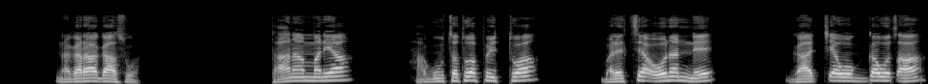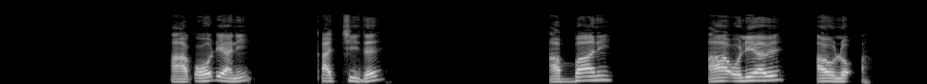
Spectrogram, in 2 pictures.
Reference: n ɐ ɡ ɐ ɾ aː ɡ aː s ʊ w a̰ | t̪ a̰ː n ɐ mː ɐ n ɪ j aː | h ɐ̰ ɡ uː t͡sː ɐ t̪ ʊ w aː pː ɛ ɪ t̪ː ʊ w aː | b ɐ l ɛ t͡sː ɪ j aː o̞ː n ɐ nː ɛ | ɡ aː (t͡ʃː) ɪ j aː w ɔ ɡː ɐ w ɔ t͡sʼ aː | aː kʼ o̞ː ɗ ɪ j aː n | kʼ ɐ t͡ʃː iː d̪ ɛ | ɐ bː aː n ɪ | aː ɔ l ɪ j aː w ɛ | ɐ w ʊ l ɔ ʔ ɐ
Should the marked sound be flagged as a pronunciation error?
yes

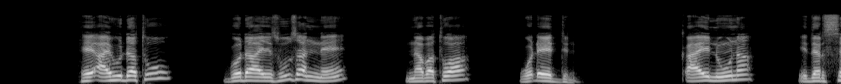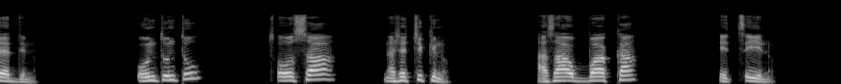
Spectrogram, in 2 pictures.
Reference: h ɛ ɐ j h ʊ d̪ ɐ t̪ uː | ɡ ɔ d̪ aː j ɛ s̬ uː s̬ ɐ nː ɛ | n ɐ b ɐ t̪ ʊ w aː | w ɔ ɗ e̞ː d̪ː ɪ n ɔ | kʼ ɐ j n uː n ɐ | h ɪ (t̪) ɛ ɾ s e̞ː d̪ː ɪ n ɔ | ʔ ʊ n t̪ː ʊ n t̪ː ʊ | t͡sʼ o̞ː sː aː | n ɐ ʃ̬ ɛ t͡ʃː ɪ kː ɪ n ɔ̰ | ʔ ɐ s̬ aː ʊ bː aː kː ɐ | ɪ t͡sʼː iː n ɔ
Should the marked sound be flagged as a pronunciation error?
yes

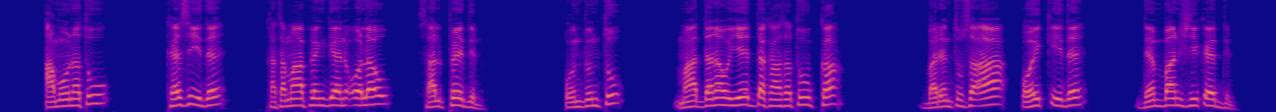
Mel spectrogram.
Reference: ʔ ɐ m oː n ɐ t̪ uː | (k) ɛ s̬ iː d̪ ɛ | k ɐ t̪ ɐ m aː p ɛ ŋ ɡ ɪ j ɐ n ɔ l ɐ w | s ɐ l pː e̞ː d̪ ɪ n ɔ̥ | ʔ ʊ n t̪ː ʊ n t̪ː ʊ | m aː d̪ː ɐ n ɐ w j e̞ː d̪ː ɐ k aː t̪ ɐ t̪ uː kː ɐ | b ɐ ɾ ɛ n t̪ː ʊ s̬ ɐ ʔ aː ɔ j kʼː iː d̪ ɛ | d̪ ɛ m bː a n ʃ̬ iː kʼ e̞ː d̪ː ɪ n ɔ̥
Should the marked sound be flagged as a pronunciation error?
no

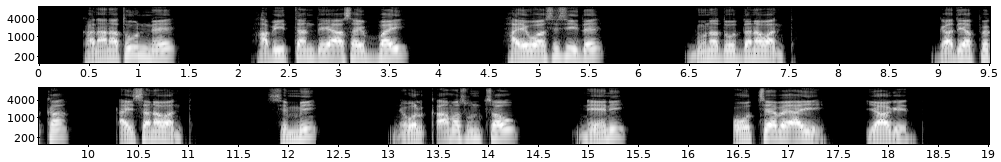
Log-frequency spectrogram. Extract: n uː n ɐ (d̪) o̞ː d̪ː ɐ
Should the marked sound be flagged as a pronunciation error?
no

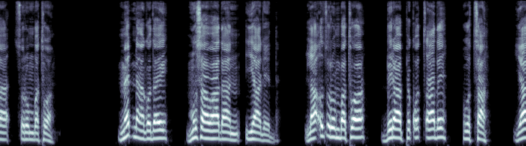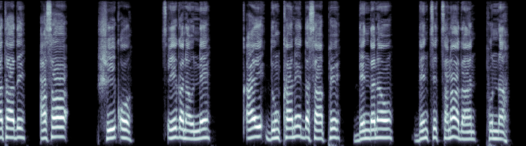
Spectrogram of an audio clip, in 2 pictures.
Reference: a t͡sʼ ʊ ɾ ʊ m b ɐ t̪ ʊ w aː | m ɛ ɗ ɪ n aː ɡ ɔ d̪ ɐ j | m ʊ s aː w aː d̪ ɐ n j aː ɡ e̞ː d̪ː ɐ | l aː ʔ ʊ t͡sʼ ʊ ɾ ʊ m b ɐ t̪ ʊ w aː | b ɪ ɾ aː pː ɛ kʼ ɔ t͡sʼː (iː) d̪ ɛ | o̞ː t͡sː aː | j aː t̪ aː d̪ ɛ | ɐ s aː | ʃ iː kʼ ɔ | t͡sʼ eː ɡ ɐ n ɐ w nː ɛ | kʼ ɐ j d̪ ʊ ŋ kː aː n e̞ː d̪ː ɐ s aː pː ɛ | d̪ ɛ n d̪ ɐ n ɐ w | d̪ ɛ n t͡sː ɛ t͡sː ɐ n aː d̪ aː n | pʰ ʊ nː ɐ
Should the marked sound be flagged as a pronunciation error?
yes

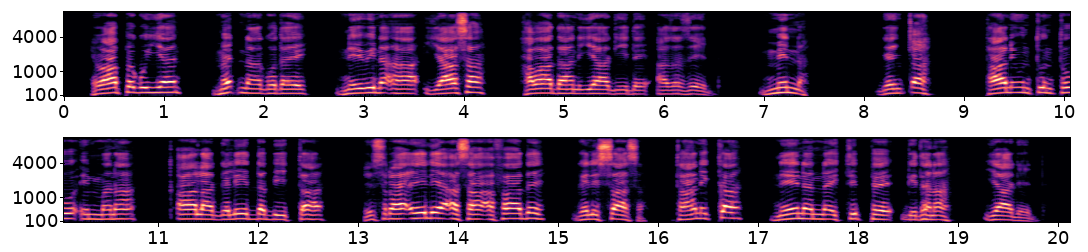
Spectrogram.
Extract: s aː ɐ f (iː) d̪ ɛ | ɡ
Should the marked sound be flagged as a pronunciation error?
yes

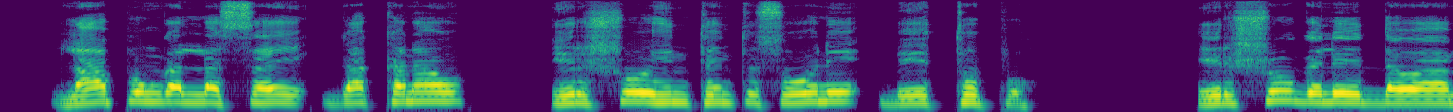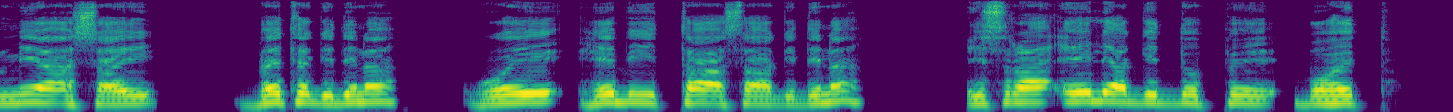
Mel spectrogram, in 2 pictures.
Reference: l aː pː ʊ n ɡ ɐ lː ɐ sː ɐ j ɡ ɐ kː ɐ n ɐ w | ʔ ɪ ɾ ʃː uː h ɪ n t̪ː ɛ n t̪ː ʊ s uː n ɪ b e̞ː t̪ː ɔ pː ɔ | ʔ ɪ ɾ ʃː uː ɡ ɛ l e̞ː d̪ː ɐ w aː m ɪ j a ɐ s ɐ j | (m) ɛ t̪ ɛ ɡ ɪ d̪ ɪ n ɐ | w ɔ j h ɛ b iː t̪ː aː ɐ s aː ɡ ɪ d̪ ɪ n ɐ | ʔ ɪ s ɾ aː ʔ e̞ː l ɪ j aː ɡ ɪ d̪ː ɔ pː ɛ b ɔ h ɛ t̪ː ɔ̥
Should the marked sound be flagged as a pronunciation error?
yes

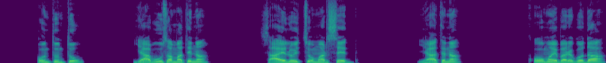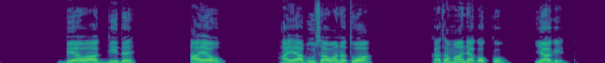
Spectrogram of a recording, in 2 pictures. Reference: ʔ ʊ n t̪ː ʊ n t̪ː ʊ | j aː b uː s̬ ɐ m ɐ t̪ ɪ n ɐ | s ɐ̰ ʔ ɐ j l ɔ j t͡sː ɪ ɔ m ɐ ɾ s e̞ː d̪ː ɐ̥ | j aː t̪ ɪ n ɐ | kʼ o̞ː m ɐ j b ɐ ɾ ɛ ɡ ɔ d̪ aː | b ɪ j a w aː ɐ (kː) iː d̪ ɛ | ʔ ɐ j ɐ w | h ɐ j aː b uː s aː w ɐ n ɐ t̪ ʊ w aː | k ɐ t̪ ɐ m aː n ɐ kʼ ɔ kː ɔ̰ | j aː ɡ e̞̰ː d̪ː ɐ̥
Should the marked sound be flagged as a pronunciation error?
yes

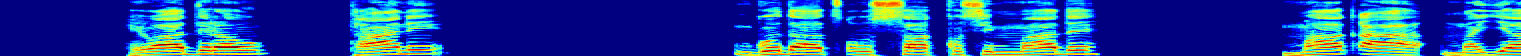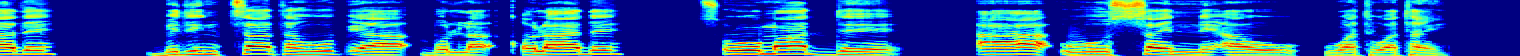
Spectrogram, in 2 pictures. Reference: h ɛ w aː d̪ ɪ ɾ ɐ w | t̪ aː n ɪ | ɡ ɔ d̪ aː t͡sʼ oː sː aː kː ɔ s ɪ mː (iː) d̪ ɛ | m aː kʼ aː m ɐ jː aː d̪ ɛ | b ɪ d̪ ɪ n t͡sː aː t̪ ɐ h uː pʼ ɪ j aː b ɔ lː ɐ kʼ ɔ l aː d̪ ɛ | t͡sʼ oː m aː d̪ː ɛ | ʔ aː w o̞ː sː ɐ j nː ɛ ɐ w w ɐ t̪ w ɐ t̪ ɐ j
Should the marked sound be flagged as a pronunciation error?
yes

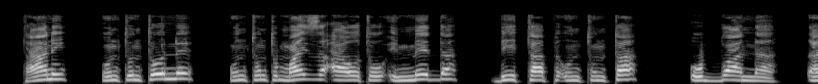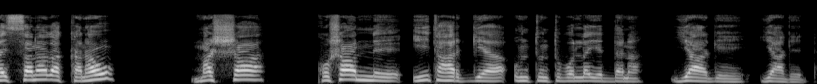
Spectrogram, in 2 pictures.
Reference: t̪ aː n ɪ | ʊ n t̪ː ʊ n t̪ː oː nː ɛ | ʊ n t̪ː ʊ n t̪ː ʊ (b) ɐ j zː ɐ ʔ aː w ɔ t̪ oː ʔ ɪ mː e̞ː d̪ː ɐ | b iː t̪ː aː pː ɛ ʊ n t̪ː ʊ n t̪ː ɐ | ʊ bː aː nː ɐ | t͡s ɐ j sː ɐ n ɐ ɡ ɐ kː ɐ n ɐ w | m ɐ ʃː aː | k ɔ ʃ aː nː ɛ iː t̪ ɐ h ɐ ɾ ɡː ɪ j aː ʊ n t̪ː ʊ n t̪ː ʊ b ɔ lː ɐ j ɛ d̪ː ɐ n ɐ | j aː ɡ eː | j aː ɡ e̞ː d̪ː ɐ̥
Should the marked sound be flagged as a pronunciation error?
yes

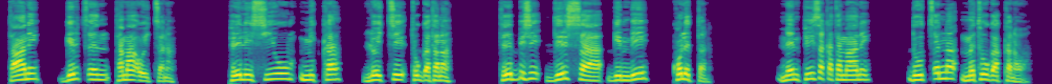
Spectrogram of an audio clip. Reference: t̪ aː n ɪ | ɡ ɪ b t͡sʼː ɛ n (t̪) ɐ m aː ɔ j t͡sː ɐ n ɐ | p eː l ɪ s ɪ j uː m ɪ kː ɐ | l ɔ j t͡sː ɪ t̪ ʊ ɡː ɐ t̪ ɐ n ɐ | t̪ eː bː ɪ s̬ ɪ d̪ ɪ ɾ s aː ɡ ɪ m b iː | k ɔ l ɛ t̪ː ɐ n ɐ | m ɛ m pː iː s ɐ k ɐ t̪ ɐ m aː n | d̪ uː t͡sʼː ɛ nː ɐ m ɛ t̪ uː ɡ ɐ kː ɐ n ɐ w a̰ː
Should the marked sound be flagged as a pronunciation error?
no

